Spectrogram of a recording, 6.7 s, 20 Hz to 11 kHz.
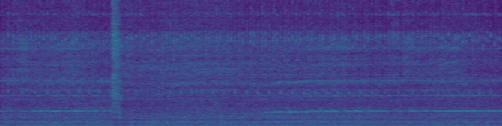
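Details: BMW N53/N54/N55 petrol engine at idle: steady high-pitched whine persisting after pulley, belt and alternator replacement, caused by failing crankcase vent valve integrated in the valve cover; fix is replacing the valve cover.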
